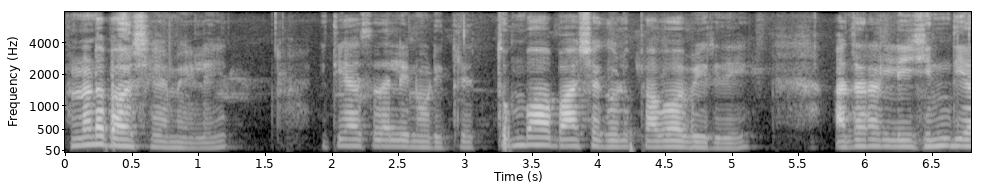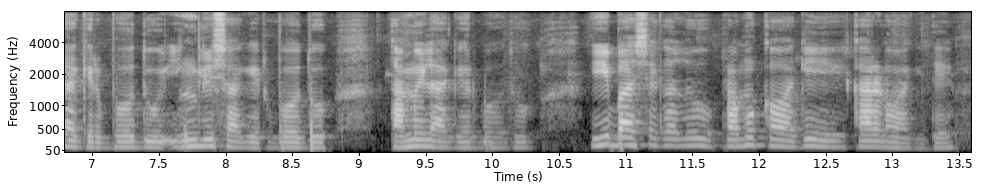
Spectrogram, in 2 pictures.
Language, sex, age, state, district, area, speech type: Kannada, male, 18-30, Karnataka, Udupi, rural, spontaneous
